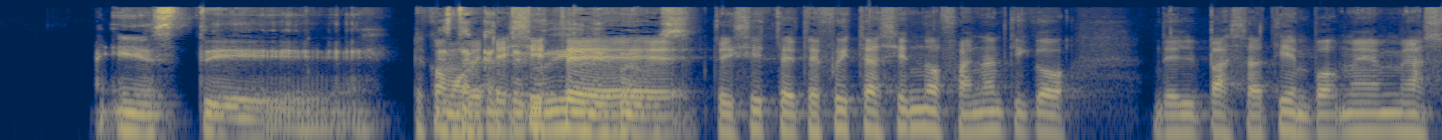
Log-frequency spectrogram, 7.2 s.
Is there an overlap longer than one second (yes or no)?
yes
